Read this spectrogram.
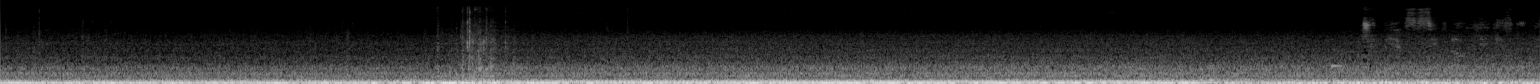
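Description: A diesel truck engine drones low while cruising at speed.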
